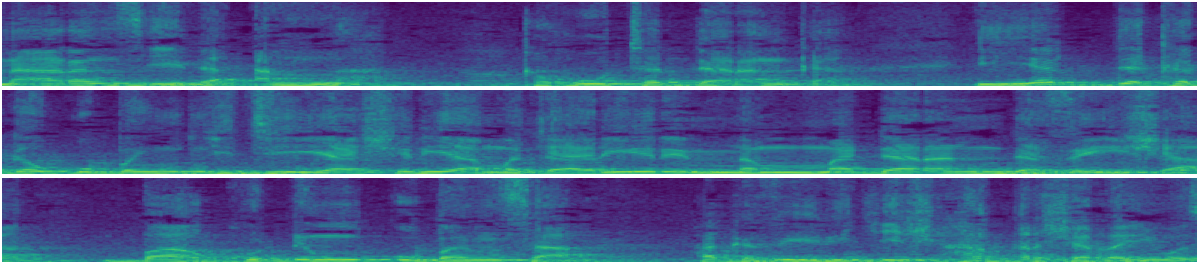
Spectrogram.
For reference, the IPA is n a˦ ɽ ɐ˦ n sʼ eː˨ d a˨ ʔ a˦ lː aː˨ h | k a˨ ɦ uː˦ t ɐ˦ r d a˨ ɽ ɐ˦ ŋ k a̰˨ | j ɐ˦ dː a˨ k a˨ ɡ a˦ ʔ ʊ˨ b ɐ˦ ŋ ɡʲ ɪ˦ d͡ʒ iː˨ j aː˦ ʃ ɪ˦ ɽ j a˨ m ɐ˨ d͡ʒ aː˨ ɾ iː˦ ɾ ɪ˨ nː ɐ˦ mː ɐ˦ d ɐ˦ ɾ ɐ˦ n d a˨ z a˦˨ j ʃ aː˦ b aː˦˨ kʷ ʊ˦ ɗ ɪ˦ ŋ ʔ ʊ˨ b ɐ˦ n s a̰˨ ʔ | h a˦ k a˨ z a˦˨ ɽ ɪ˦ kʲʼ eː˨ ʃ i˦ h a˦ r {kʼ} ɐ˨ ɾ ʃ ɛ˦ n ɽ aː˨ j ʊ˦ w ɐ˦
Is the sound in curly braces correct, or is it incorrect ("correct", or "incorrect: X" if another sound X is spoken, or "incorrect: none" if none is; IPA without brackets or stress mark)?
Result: correct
